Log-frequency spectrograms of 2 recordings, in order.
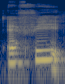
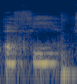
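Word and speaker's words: Ephy: By the way, if I haven't mentioned it, Effie is spelled E-P-H-Y. It's like the abbreviation and nickname for ephemera. So Effie comes from ephemera.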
